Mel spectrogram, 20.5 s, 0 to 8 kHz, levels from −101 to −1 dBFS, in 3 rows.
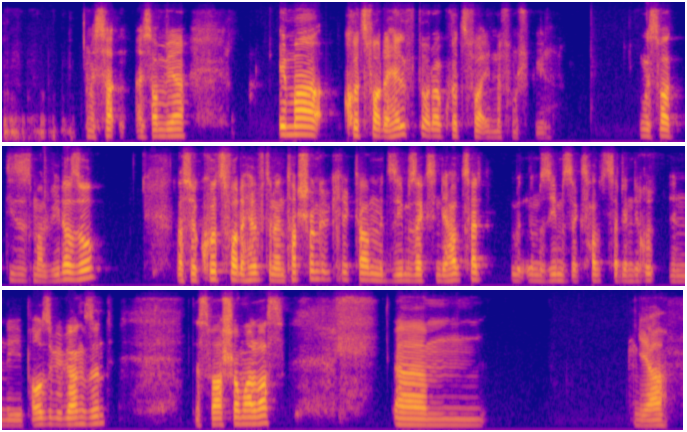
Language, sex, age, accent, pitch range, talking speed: German, male, 20-39, German, 125-150 Hz, 165 wpm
